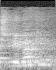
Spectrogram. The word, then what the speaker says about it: Schleiermacher: No es Schumacher. No, Schleier. Macher. Chubaca. Parecido.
